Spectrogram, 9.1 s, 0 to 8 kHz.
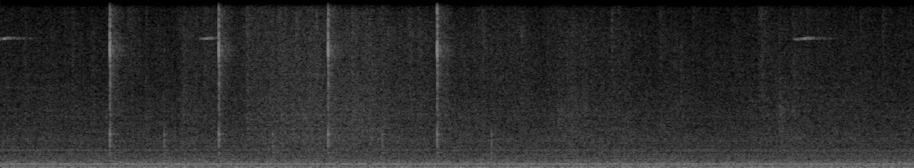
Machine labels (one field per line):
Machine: valve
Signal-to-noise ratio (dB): -6 dB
